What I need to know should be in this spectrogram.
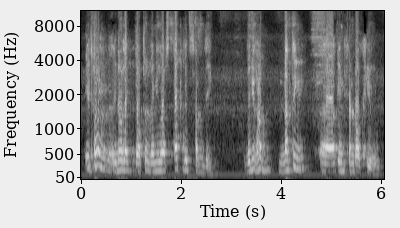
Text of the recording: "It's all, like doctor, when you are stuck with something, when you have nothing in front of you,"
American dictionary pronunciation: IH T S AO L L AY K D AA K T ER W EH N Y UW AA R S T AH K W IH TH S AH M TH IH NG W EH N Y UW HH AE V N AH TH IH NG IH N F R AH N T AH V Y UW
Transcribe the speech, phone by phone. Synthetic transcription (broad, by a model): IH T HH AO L L AY K D AA K T ER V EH N Y UW AA R S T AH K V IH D S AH M T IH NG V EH N Y UW HH AE V N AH T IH NG IH N F R AH N T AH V Y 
